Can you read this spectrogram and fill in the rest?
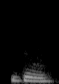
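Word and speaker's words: ∂: Nah, ini bacanya bukan D, tapi do. Dibaca do. Kalau ini dibaca D.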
